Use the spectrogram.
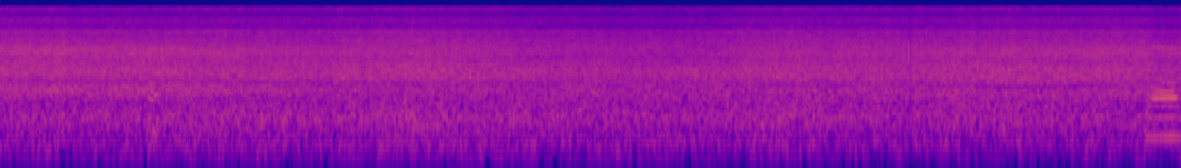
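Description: Loud, constant roar of rushing water, a dense unbroken wash of sound close by with no pauses, a river swollen by heavy mountain rain in full flow.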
